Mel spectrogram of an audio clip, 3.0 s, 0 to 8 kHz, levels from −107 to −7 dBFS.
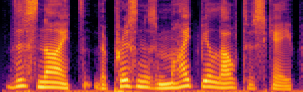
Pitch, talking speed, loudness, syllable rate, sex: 155 Hz, 180 wpm, -19 LUFS, 5.2 syllables/s, male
